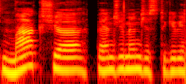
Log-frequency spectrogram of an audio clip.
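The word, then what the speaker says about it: Moksha: now it's working so there's some information it's pronounced maksha and they give some information about the origin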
